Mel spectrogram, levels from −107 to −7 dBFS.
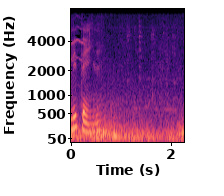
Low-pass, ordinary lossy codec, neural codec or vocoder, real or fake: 7.2 kHz; none; none; real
